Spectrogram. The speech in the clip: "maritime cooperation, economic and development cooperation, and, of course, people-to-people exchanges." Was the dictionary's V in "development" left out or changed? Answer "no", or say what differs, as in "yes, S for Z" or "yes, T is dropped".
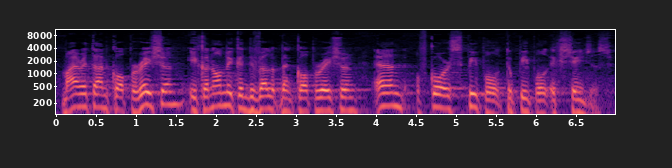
no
